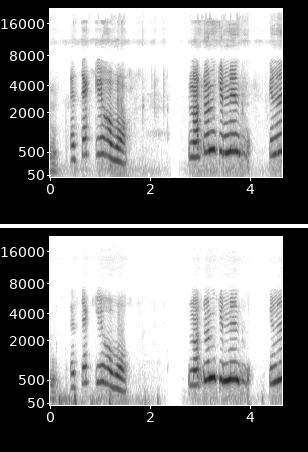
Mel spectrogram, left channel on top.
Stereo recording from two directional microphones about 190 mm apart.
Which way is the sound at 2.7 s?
15° right (ahead or behind).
